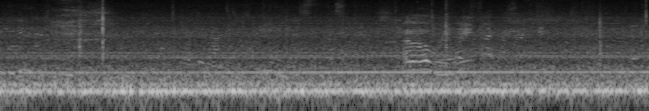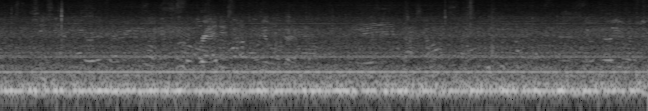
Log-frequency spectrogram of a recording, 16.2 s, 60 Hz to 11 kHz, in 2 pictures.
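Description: Steady drone inside an Airbus A320 cabin as it taxis after landing with the engines at idle: an even hum carrying a constant low tone. Faint passenger voices come and go.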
